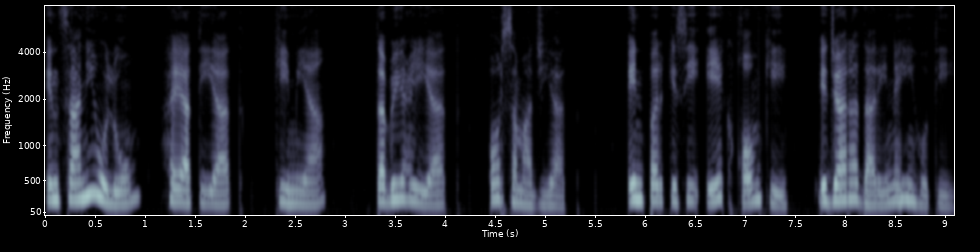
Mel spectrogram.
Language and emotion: Urdu, neutral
